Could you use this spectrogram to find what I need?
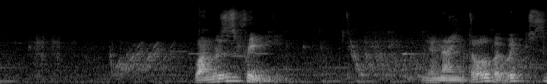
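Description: Cheerful video game music and jingles play through a television speaker.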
